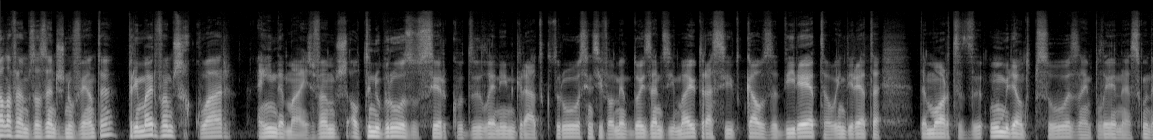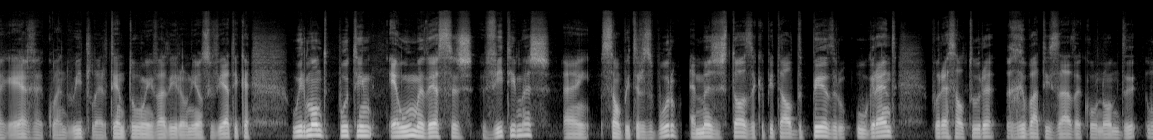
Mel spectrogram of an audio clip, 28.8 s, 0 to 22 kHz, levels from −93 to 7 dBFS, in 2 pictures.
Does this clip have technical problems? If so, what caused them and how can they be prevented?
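No, the signal shows no technical faults that would need a cause traced or a prevention step.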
